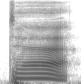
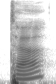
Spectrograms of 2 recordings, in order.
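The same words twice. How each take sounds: First: The vowel is long. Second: The vowel is short. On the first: "le son devient plus long" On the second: "on prononce la lettre ta"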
